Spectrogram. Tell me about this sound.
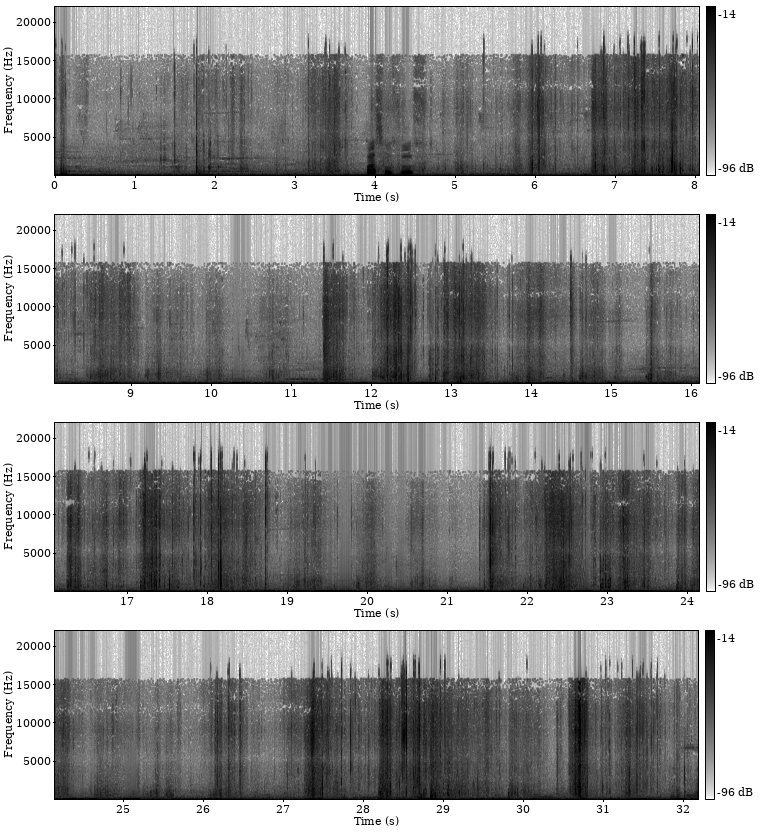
Steps on grass
Sonidos de ascenso por gradas a una resbaladero
grass, jump, resbaladera, steps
